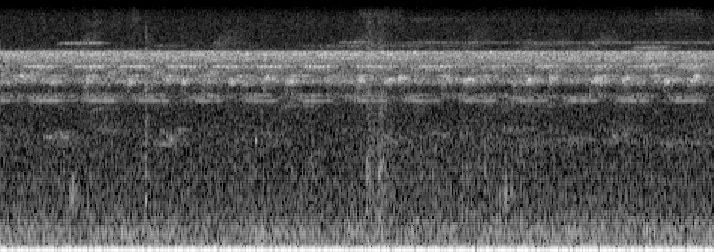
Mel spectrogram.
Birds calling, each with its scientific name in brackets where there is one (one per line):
unidentified bird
